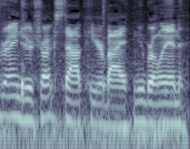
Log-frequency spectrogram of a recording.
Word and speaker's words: New Berlin: truck stop here by New Berlin Illinois or New Berlin as the locals say and got my fantastic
